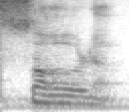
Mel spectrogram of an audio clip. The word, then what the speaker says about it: Saurabh: is technically pronounced as okay so technically my name is pronounced as saurabh right and you know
